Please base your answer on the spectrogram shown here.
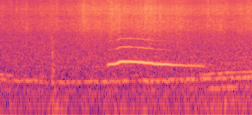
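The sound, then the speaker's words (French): An owl hoots in a Northumberland forest: one long, clear, slightly wavering tonal call that rises out of a steady low drone, then fades. “Tu as reconnu? Oui, c'est exact. C'est une chouette. Pas n'importe laquelle, évidemment.”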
